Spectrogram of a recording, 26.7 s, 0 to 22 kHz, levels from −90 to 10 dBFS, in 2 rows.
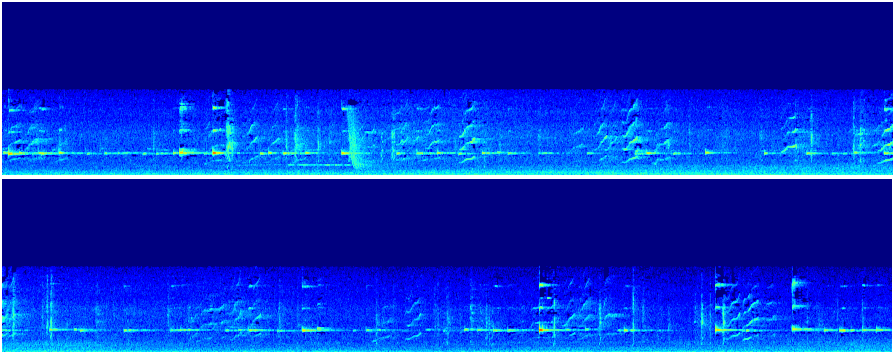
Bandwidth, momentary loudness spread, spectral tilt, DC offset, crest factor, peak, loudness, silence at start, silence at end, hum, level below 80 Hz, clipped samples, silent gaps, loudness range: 11.5 kHz; 20 LU; -0.5 dB/octave; under 0.1%; 30 dB; -6 dBFS; -30 LUFS; 0 s; 0 s; none; -58 dBFS; under 0.1%; none; 15 LU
